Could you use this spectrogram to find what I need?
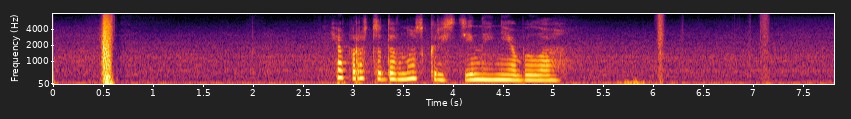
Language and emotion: Russian, sad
